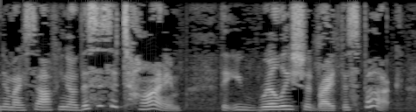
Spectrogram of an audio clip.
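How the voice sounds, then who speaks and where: A woman's medium-pitched voice at a fairly quick pace, over noticeable background noise. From Alaska. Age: 50s. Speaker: author and CrossFit masters athlete. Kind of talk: radio interview. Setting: radio studio.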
